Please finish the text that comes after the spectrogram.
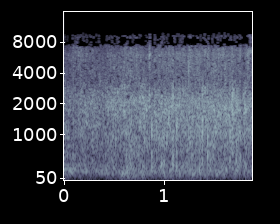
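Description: A crowd applauds steadily, a dense, even patter of many hands clapping at once that holds at a fairly loud level throughout without fading.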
